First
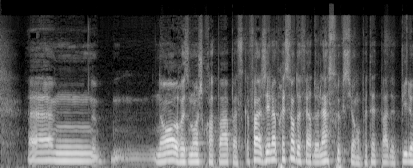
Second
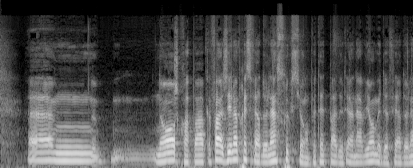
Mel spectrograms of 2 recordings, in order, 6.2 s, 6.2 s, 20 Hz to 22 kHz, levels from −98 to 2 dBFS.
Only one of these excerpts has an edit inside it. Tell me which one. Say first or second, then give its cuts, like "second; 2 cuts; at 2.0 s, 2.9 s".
second; 4 cuts; at 2.6 s, 3.1 s, 3.8 s, 5.2 s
